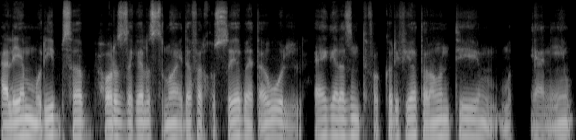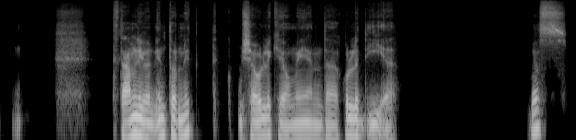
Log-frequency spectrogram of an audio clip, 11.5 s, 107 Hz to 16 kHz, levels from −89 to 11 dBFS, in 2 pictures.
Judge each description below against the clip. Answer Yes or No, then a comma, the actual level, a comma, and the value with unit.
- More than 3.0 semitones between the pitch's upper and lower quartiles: No, narrow, 2.5 semitones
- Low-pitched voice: Yes, low, 105 Hz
